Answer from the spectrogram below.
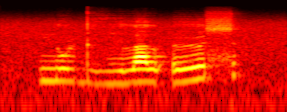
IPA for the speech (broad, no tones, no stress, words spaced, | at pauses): nulɖʱilal ʔøs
